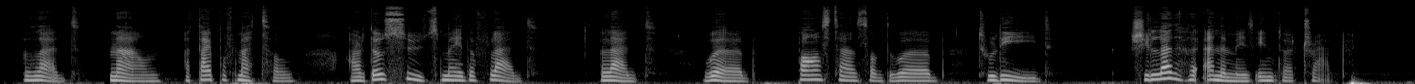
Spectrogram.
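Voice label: "LEAD", English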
